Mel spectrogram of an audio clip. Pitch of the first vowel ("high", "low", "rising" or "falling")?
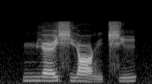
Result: rising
